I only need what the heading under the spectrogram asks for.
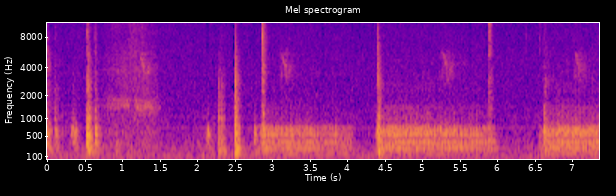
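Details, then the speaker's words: KWA SR12 airsoft AEG, V2 gearbox, during shimming: short even motor whir bursts, steady tone, no rubbing or catching; gear spins smoothly. "st going to spin the gear and listen for any noises and I don't hear anything"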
